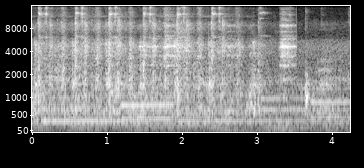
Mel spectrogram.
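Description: Industrial post-bed sewing machine running, its needle stitching a panel onto a sneaker upper with a rapid, steady clatter.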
